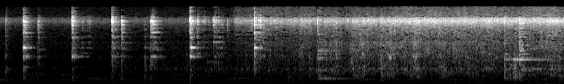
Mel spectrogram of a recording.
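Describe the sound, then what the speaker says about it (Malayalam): Ginger garlic paste goes into a pan of fried onions, with several sharp spoon taps and scrapes at the start, followed by a steady, close sizzle as it sautés. "ഓണിയൻ ഫ്രൈ ആയി കഴിഞ്ഞ് നമുക്ക് ഇനി ജിഞ്ചർ ഗാർലിക് പേസ്റ്റ് ഇടാം."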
